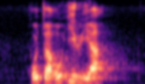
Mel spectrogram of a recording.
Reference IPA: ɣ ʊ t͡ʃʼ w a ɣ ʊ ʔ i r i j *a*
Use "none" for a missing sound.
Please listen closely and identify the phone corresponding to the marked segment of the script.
a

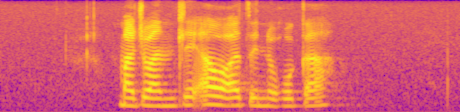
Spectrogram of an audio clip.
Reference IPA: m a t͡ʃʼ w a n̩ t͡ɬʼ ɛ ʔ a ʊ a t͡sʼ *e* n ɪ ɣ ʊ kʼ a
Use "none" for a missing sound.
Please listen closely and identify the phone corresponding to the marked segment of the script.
e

